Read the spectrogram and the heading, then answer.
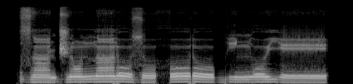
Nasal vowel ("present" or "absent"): present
